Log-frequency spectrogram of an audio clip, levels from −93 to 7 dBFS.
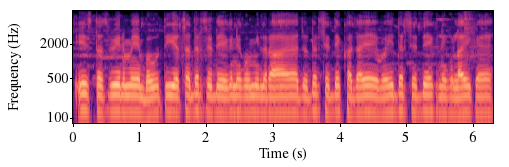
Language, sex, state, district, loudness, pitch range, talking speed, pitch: Hindi, male, Rajasthan, Bikaner, -15 LUFS, 120-125 Hz, 210 wpm, 125 Hz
